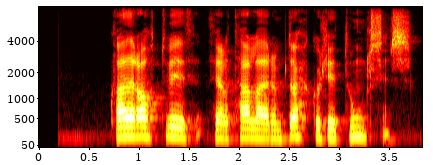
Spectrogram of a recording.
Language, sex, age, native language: Icelandic, male, 20-29, Icelandic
